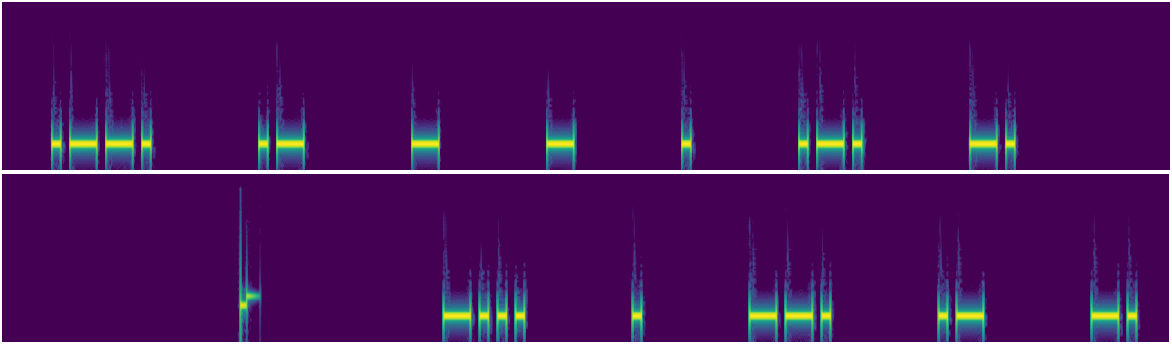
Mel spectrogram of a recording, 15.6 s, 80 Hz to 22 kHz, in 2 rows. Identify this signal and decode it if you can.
Morse code, heard as a keyed tone, about 20 wpm, spaced as for 9 wpm, 700 Hz. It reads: PATTERN BEGAN
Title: 4x Character Spacing - Top 500 Words - 20wpm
